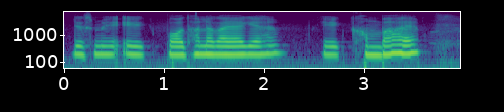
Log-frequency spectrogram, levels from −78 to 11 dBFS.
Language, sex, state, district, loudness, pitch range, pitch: Hindi, female, Bihar, Patna, -14 LUFS, 195-205 Hz, 200 Hz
